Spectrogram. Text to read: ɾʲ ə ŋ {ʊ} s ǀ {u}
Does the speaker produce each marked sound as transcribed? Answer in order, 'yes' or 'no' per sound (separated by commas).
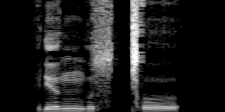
no, no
